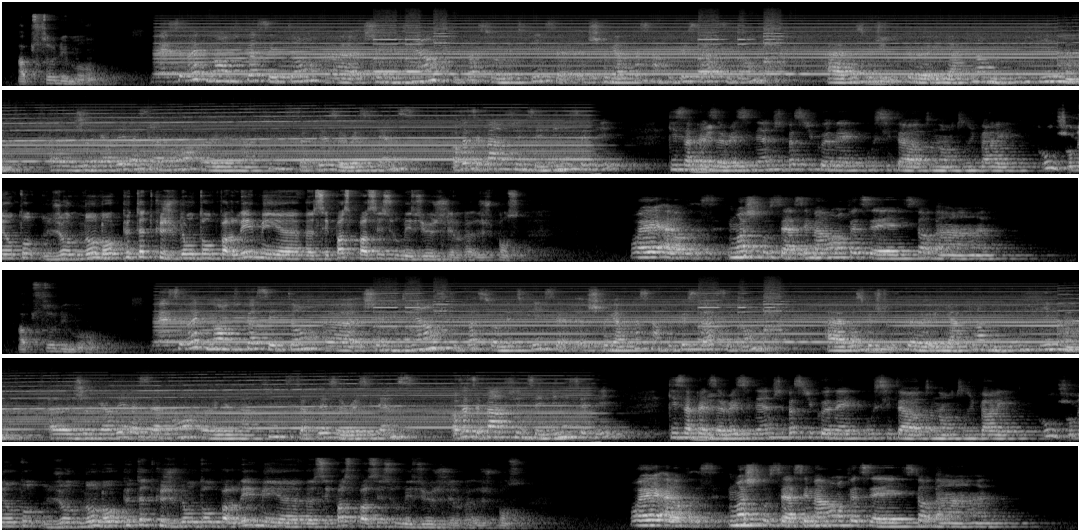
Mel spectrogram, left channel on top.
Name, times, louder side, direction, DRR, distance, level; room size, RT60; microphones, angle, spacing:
voice 1, 0.2-1.0 8.6-9.0 12.1-12.4 17.7-17.9 21.2-26.7, left 3 dB, 75° left, 0.7 m, -23 dB
sound 1, 1.5-16.7, left 1 dB, 5° left, 0.6 m, -25 dB
voice 2, 1.5-7.6 8.2-10.8 11.2-14.8 15.3-16.9 17.4-20.9 27.8-31.4, right 1 dB, 20° right, 1.1 m, -22 dB
6.6 x 5.2 x 5.7 m
head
